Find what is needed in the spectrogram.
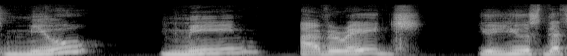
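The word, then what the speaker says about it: μ: get your average score this is pronounced as mu mean average you use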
